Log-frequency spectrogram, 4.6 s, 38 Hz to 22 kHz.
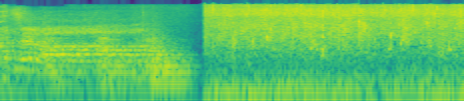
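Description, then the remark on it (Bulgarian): A hand shower with a water flow of 6 litres per minute sprays water in a steady, loud hiss with pattering droplets, starting abruptly after a brief sustained musical tone that cuts off. “Нашите ръчни душове освежават и тонизират за целия ден с економичен разход на вода от 6 литра в минута и функции дъжд, тропически дъжд, масаж, джет, шампанско цялата баня.”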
